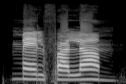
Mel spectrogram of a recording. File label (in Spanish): "Melfalan", Spanish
